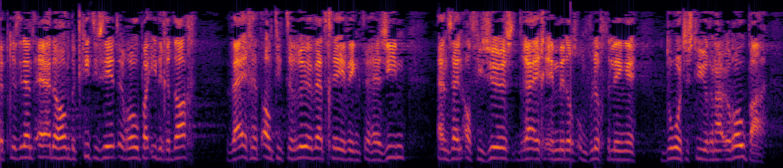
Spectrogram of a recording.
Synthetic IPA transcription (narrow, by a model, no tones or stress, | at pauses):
əprejzidɛntɛɹdoɦɑnbəkritizɪːɹtøːrowpaːʔidərədɑχ | ʋɛjχəɹtɑntitərøːɹʋɛtχejvɪŋtəɦɛɹzin | ɛnzɛjnɑtfizøːɹsdrɛjχənɪnmɪdəlˠsɔmvlɵχtəlɪŋə | dʊːɹtəstyːrənaːɹøːrowpa̰ː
